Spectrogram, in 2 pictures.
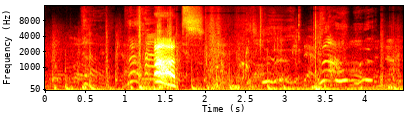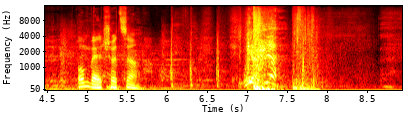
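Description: Fists thud in a brawl.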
